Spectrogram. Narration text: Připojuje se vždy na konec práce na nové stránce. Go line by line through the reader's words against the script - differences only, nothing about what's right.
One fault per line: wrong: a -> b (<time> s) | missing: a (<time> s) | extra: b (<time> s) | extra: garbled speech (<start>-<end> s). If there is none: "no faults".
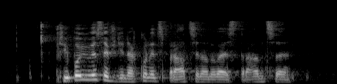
no faults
